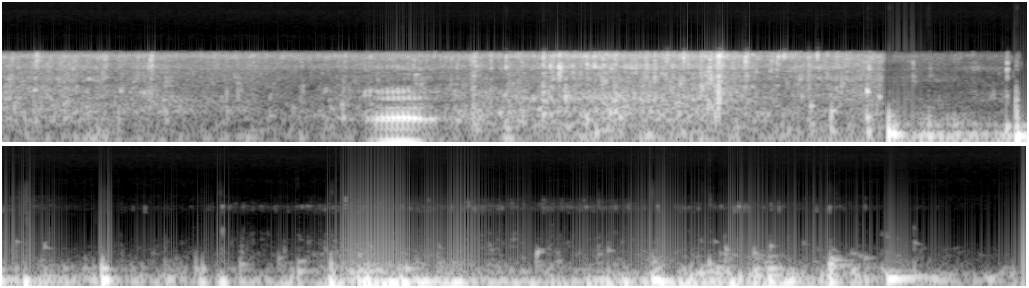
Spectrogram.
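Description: Lake water lapping and splashing at the surface, with a brief low thud about four seconds in. About nine seconds in the camera goes underwater and the sound turns abruptly muffled: heavy low rumbles and thumps of water moving around the submerged microphone.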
